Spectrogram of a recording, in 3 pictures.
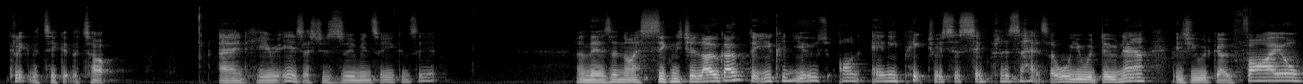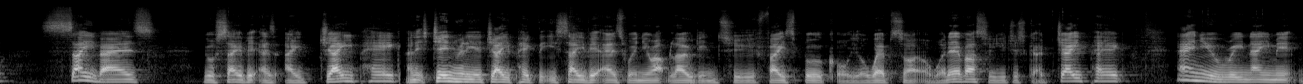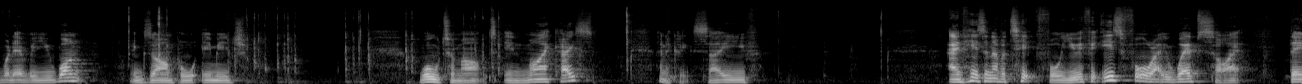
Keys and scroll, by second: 27.5-31.4 typing.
